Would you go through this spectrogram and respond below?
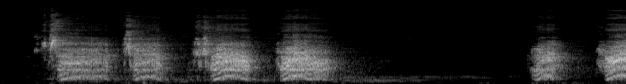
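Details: Lemurs screaming: four loud, harsh, wavering cries in quick succession, each about half a second, then a pause and two more cries.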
